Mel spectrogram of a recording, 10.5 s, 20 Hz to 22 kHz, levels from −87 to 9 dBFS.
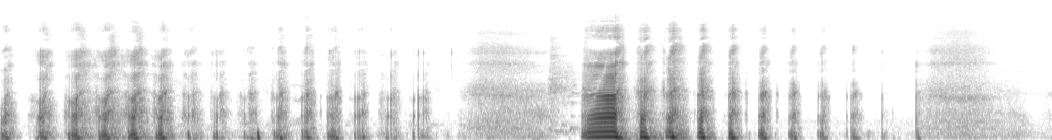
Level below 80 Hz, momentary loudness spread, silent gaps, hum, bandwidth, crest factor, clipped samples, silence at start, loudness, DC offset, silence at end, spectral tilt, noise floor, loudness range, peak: -50 dBFS; 27 LU; none; none; 10 kHz; 24 dB; under 0.1%; 0 s; -25 LUFS; under 0.1%; 1.3 s; -8.5 dB/octave; -61 dBFS; 16 LU; -2 dBFS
